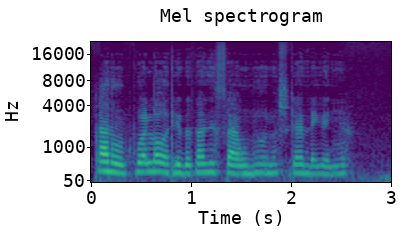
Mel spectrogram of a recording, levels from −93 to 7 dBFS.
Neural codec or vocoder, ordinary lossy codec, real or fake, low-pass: codec, 44.1 kHz, 1.7 kbps, Pupu-Codec; none; fake; none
